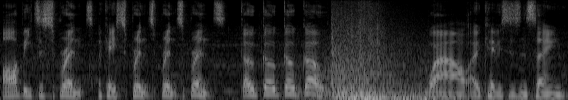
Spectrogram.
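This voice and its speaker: Male let's-play host, mid-pitched, running commentary to viewers, thinking aloud, clear game music underneath. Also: animated, measured pace. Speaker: video game playthrough host. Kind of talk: excitable gameplay commentary.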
